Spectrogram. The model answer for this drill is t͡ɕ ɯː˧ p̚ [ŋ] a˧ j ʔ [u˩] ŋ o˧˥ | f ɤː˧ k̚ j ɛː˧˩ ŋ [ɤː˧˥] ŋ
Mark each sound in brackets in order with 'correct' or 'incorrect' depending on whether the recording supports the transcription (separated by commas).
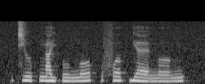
correct, correct, incorrect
